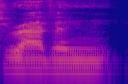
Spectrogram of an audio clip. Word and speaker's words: Revan: it comes there is ravan some people people pronounce it ravan don't they Darth ravan it's Revan isn't it look at him what a badass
